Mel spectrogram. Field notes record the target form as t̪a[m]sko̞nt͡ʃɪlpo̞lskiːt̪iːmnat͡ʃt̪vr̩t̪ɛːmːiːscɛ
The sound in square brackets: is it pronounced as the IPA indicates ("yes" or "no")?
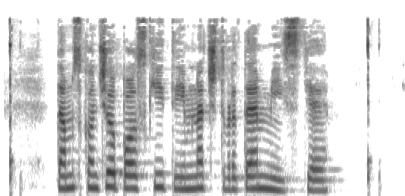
yes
